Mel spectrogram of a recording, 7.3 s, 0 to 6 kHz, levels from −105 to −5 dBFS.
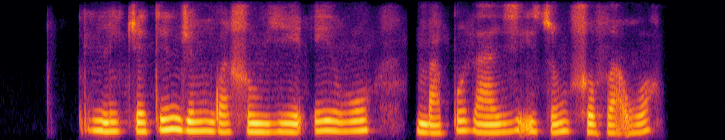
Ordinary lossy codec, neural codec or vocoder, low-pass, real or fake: Opus, 32 kbps; codec, 24 kHz, 1.2 kbps, DualCodec; 5.4 kHz; fake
